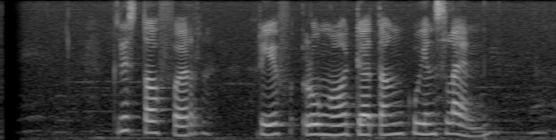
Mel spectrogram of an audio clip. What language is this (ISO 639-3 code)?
jav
